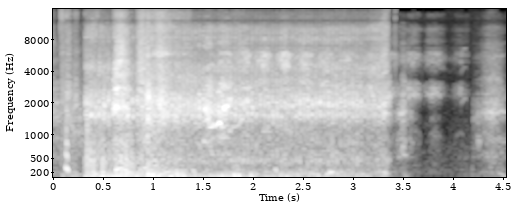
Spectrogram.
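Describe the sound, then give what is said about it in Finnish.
A voice imitates the rapid flapping rattle of a flapper on a bicycle wheel, like a moped, with a loud, buzzing trill held for about three seconds, then trailing off into a few breathy puffs. “Laita säkin tuollaisen räpättimen pyörään, että se kuulostaa ihan mopolta.”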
